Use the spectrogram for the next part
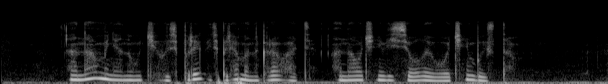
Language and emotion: Russian, positive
